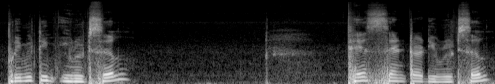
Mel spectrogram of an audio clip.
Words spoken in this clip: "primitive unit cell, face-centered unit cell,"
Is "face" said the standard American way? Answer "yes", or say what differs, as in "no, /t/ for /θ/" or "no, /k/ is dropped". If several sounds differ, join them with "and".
no, /p/ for /f/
